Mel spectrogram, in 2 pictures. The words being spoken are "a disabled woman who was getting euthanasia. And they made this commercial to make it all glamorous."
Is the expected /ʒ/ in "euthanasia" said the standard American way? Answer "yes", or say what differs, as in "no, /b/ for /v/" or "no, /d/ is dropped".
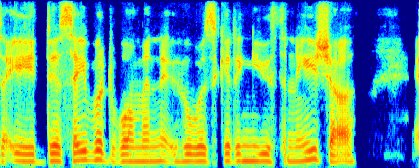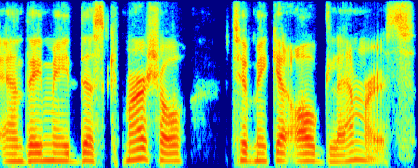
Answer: yes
